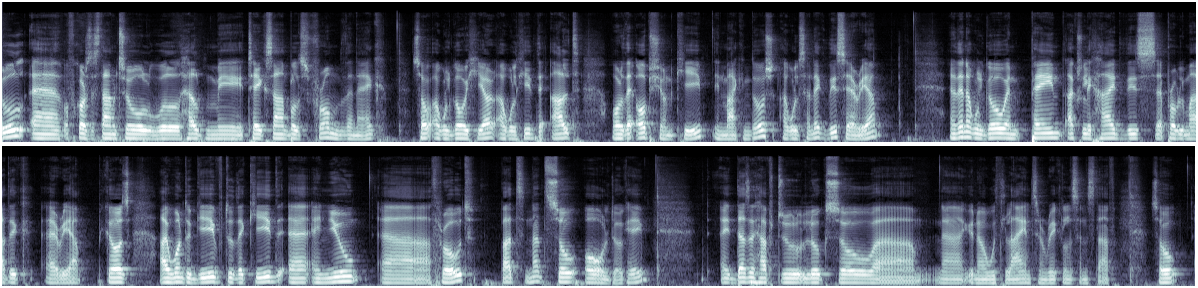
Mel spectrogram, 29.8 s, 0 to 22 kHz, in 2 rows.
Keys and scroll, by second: 1.2 ].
